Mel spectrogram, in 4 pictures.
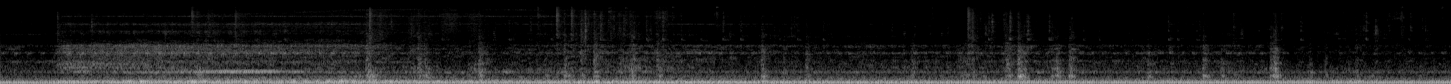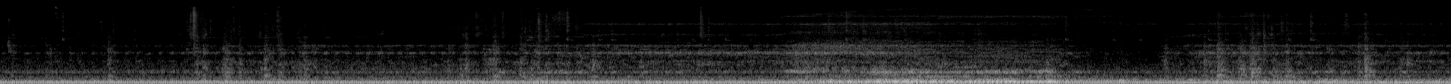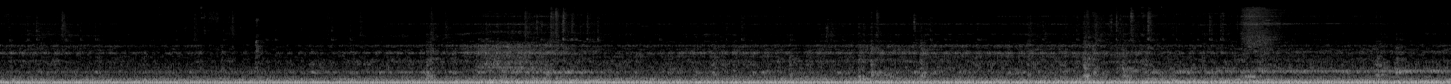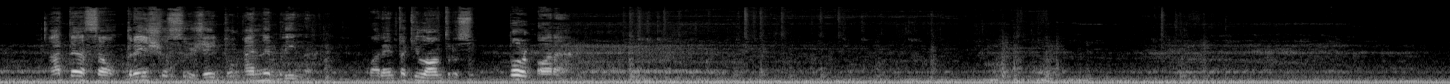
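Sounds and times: truck engine and road drone: 0.0 - 58.0.

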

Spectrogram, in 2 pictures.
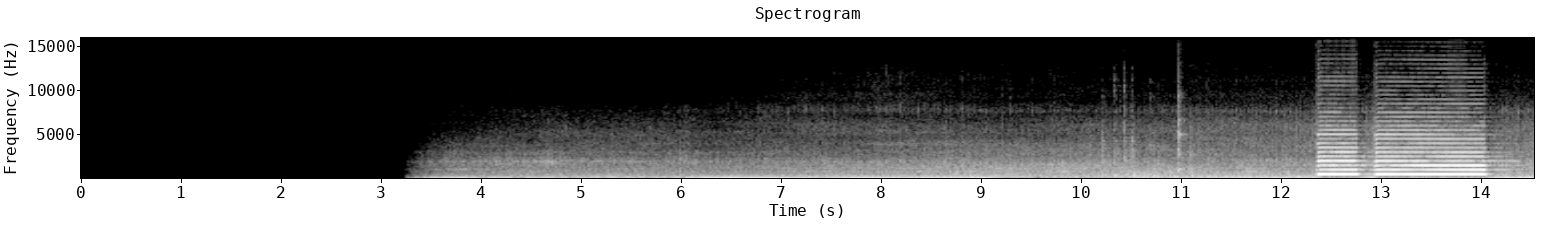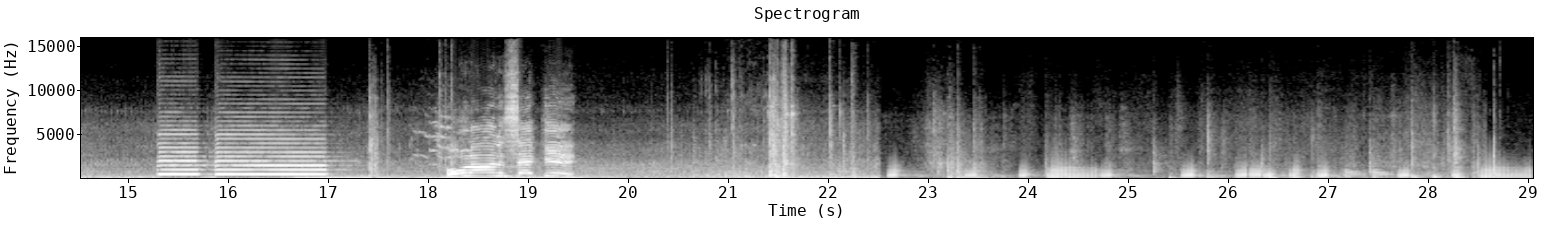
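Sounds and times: van engine idling: 5.8 - 22.6
car horn honking: 12.3 - 19.6.

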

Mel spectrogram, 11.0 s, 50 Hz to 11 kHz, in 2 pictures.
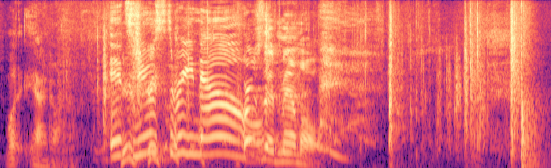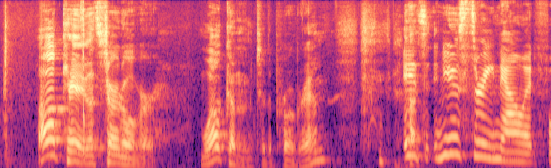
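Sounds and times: paper rustling: 0.6 - 2.0, 3.6 - 5.7.

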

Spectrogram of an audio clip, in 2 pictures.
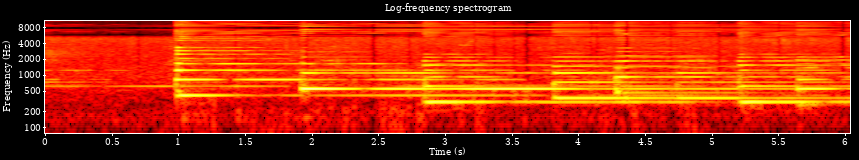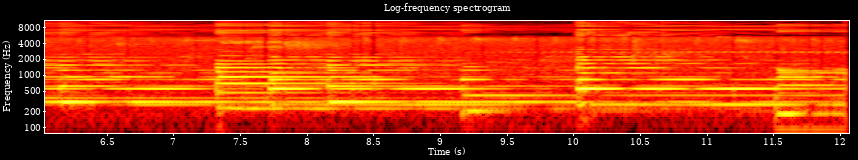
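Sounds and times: gentle piano music: 0.0 - 12.0.

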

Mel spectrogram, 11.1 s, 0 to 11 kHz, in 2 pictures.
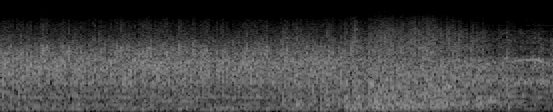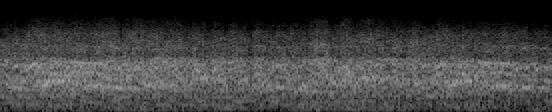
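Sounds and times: audience laughing: 4.3 - 11.0.

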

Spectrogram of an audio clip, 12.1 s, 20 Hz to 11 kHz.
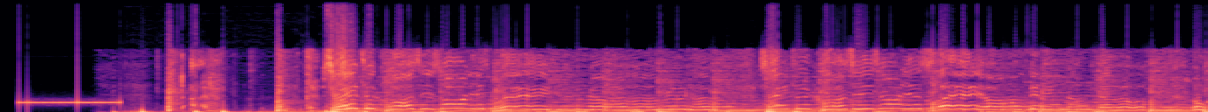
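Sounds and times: electronic test-tone beep: 0.2 - 1.2
music with drum hits: 1.2 - 12.0.

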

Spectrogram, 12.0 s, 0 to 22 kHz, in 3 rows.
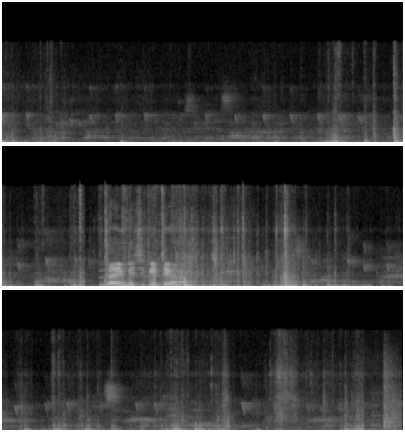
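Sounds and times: knocks and rubbing on box: 2.9 - 12.0.

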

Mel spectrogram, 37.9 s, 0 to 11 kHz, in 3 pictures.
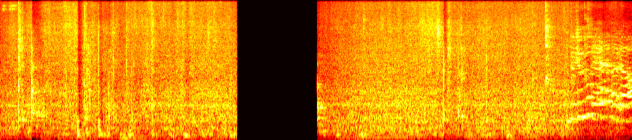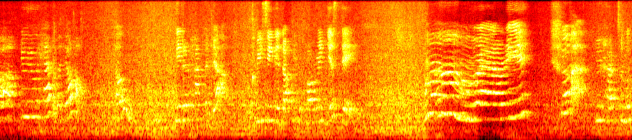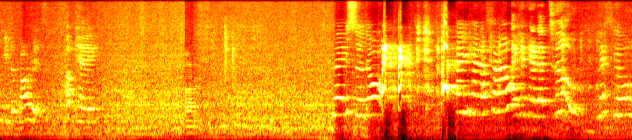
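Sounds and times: children's voices: 11.3 - 15.4, 21.1 - 27.3, 31.8 - 37.9
loud rushing noise: 26.2 - 33.4.

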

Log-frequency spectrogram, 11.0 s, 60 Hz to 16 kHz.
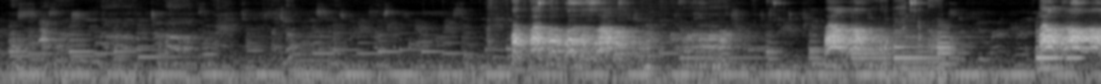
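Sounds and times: background music: 0.0 - 11.0
small dog barking rapidly: 0.1 - 0.8, 5.1 - 7.4, 8.2 - 9.1, 10.4 - 11.0.

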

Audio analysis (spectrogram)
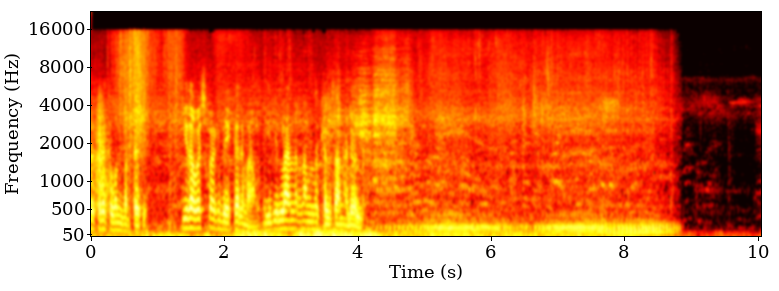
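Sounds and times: small engine running: 4.3 - 8.9.

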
